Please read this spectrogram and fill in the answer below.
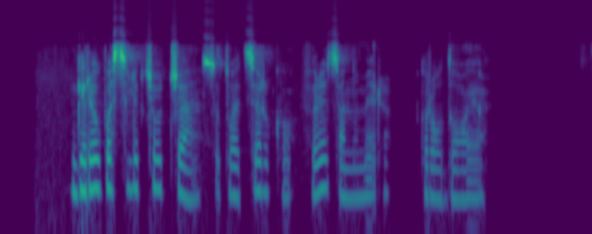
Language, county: Lithuanian, Kaunas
